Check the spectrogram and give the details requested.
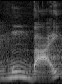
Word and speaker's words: Mumbai: Tirando Delhi, a gente vai ter a cidade de Mumbai, A escrita é Mumbai, mas a pronúncia é Mumbai.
